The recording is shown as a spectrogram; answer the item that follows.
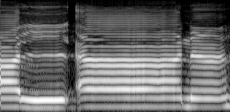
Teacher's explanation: حمزہ لام کھڑا مد زبر, آل, حمزہ کھڑا زبر آ, نون زبر نہ, آل, آن, آن. پہلے حمزہ کو زیادہ کھینچیں گے, لام کے ساتھ ملائیں گے, اور اس دوسرے حمزہ کو ایک الف کی مقدار کھینچیں گے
